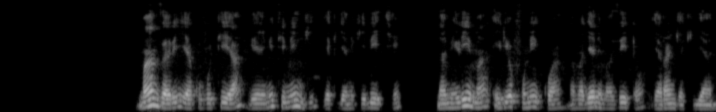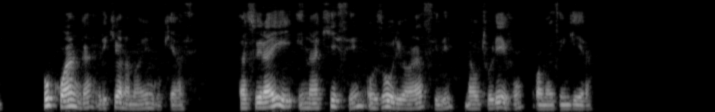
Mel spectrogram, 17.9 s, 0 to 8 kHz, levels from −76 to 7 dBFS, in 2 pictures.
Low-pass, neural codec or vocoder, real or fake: 7.2 kHz; none; real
